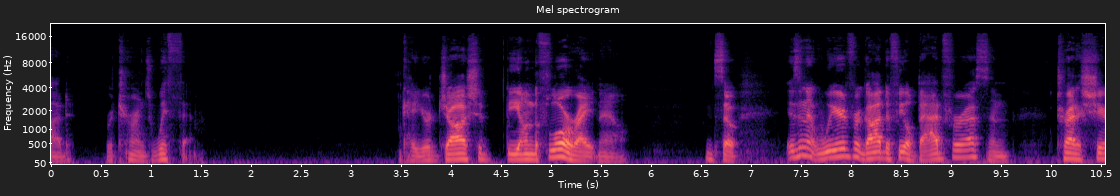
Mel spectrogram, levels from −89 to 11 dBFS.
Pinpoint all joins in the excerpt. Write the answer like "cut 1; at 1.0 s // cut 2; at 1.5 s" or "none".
cut 1; at 6.6 s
